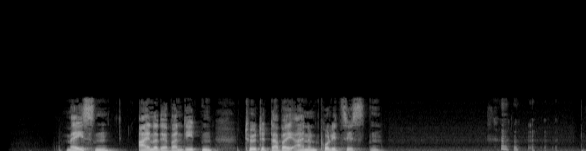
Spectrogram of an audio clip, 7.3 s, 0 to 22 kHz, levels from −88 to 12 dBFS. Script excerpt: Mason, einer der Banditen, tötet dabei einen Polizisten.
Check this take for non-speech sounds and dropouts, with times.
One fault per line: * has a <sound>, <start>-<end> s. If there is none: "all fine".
* has a laugh, 6.1-7.0 s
